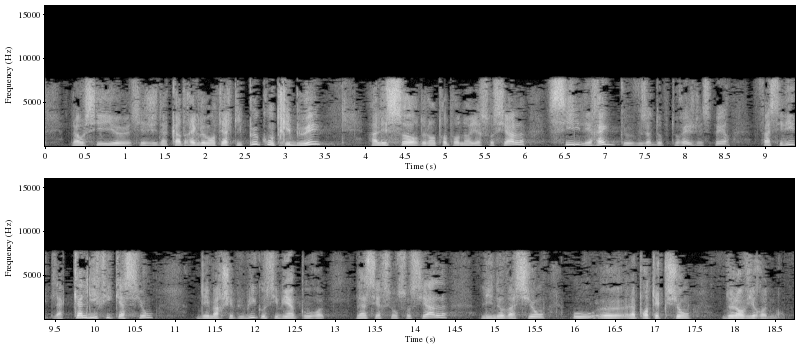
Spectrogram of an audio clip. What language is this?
French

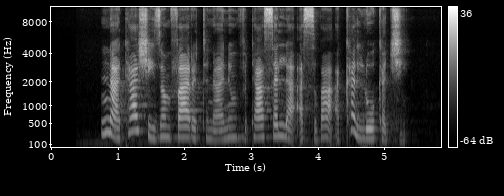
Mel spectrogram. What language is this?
Hausa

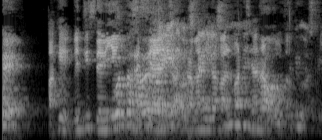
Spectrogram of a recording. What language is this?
Basque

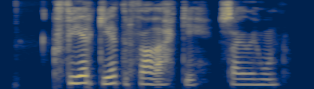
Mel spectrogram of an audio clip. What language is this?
Icelandic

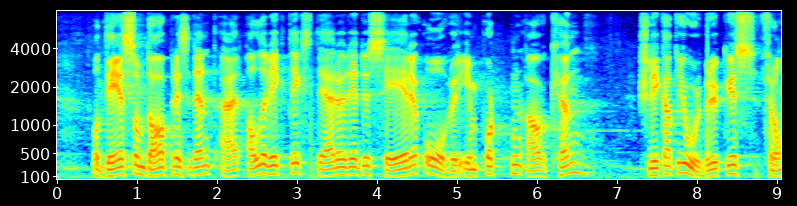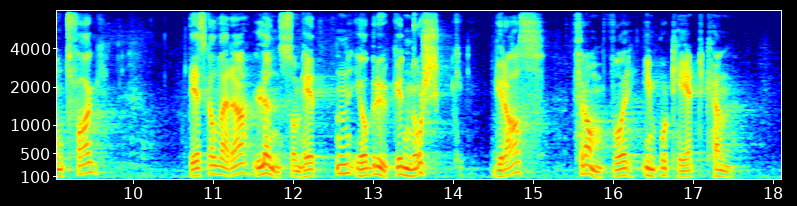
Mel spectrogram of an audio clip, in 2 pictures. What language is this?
Norwegian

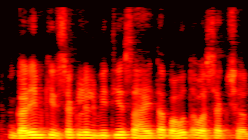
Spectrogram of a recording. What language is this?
Maithili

